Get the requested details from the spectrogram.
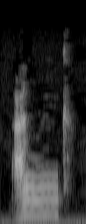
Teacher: لأنك إذا قلت عنك مثلا وأخفيت، تجد اللسان لا يرتفع ولا عمل له ولم يكن بين العين والكاف إلا غنة مجردة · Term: الإخفاء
